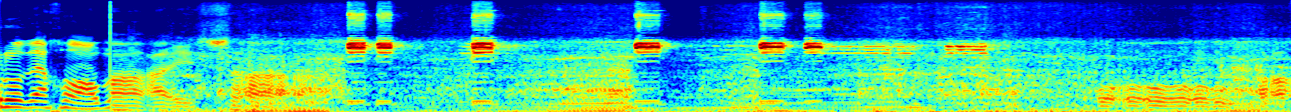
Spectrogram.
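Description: A string of short vehicle-horn toots, some in quick pairs and one held a little longer, from about two seconds in to near five seconds. Under them is steady wind and road rumble from a moving motorcycle.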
